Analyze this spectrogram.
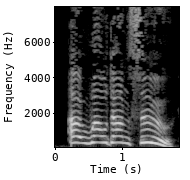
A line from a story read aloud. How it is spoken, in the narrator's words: shouted the other children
